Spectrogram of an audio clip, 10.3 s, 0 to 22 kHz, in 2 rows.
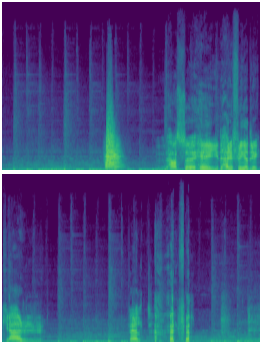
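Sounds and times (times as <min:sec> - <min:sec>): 
short accordion sting as answering machine tone: 0:02.0 - 0:02.6
speech: 0:03.4 - 0:05.9, 0:07.7 - 0:09.0
laughter: 0:08.1 - 0:09.0.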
